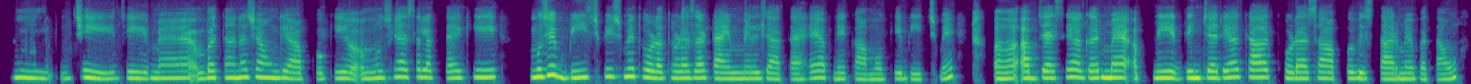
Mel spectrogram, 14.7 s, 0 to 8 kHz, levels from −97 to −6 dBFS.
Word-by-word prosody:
हुँ। 235 -3 +2 0.3
जी, 225 -4 +1
जी, 225 -1 -2
मैं 230 0 -1
बताना 240 +1 +2
चाहूँगी 245 -3 +2
आपको 205 -1 -4
कि 225 +1 -4
अ, 200 -2 -2
मुझे 235 +4 -1
ऐसा 265 0 -2
लगता 245 -2 -2
है 240 - +1
कि 260 +2 +1 0.3
मुझे 275 +6 +7 0.2
बीच-बीच 270 +3 +1
में 285 0 +6
थोड़ा-थोड़ा 235 -3 +1
सा 235 +1 +1
टाइम 215 -3 -1
मिल 215 0 -1
जाता 200 -3 -5
है 205 +5 -4
अपने 210 -3 -4
कामों 190 -1 -5
के 205 +2 -6
बीच 185 0 -7
में। 255 +7 0 0.4
अ, - - +1
अब 220 +1 +2
जैसे 235 +2 0
अगर 245 -1 +2
मैं 245 -1 +3
अपनी 235 0 +2
दिनचर्या 235 +3 +3
का 260 0 +3
थोड़ा-सा 220 -3 -2
आपको 220 +1 -4
विस्तार 210 -2 -1
में 205 - -1
बताऊँ, 190 +4 -4
230 Hz, 165 wpm, -23 LUFS, 215-245 Hz, 0.4 s, मुझे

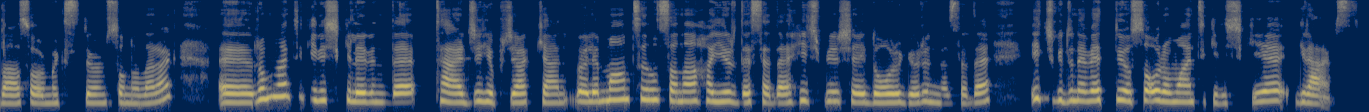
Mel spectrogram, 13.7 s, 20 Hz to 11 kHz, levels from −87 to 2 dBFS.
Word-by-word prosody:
daha 205 -1 0
sormak 210 0 -3
istiyorum, 210 -1 -3
son 215 0 -4
olarak. 210 - -3 0.5
Eee, 220 0 +4
romantik 345 0 +1
ilişkilerinde 235 -4 +2 0.2
tercih 240 -1 0
yapacakken, 225 -1 -1
böyle, 245 -2 +4
mantığın 285 +2 +2
sana 255 -2 +1
"hayır" 245 -3 -1
dese 225 -2 -1
de 215 0 +2
hiçbir 250 -1 -4
şey 225 -3 0
doğru 220 0 +4
görünmese 210 -2 -4
de 230 +2 +2 0.4
içgüdün 270 -5 -2
"evet" 260 +1 +2
diyorsa 265 -2 +2
o 260 +1 +6
romantik 235 -1 -1
ilişkiye 240 +6 -1
girer 215 -3 -1
misin? - - -7
235 Hz, 125 wpm, -24 LUFS, 220-260 Hz, 0.5 s, o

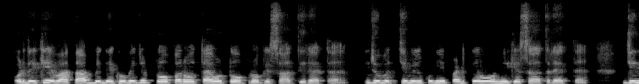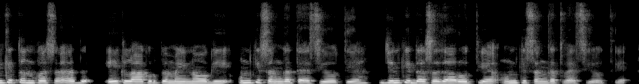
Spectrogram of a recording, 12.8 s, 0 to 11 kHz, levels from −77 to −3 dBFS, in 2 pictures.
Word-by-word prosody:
और 200 - +2
देखिए, 220 +4 +2
ये 235 - +4
बात 215 -1 +2
आप 190 -1 +3
भी 205 0 +2
देखोगे 215 +3 +2
जो 255 0 0
टॉपर 195 +1 +2
होता 195 0 +1
है 195 - +5
वो 210 - +5
टॉपरों 180 -1 0
के 190 - -4
साथ 170 -2 -6
ही - - -1
रहता 165 -1 -4
है, - - -13 0.2
जो 235 +3 +2
बच्चे 230 +1 -1
बिल्कुल 220 0 +1
नहीं 220 0 +3
पढ़ते 205 +1 +2
वो 215 0 +5
उन्हीं 195 -1 +1
के 195 - 0
साथ 175 -2 -4
रहते 160 -2 -3
हैं। - - -9 0.4
जिनके 235 +3 +2
तनख्वाह 235 -1 +1
शायद 230 - 0 0.3
₹1,00,000 215 0 +2
रूपये 210 0 -1
महीना 190 -1 0
होगी, 185 +2 0 0.2
उनकी 245 +4 0
संगत 200 -4 0
ऐसी 165 +1 0
होती 175 0 -1
है, 195 +2 -5
जिनकी 240 +2 +1
10,000 205 -2 +2
होती 190 +1 0
है 195 0 0
उनकी 215 +3 -1
संगत 190 -3 -3
वैसी 165 0 -5
होती 165 -1 -9
है। - - -9
200 Hz, 235 wpm, -22 LUFS, 185-220 Hz, 0.4 s, है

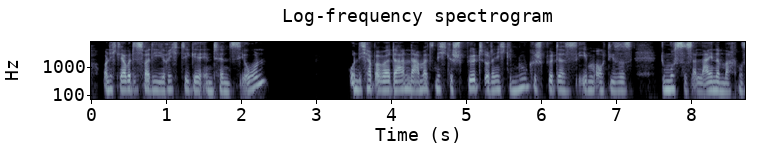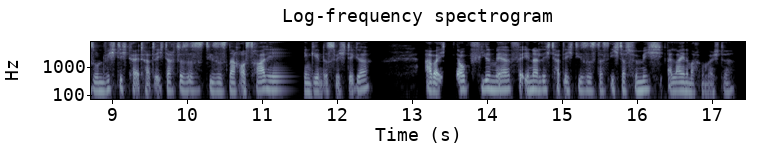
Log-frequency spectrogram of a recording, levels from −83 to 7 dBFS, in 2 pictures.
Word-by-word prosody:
und 160 - -6
ich 160 - -1
glaube, 155 +1 0
das 155 +1 +8
war - - -1
die 150 -1 -7
richtige 155 -1 -3
Intention. 145 - +1 1.1
Und - - -5
ich 160 - +4
habe 175 - -2
aber 155 0 -1
dann 155 +2 -2
damals - - -3
nicht 165 -1 +1
gespürt 175 +1 +2
oder 150 - -4
nicht 160 0 -3
genug 175 +7 -10
gespürt, 165 -4 -2
dass 155 -2 -2
es - - +7
eben 155 -1 -10
auch - - -7
dieses: 145 -1 +1 0.3
„Du - - -9
musst 165 +1 +9
es 140 - +9
alleine 150 +2 -4
machen” 135 +1 -10
so 145 +1 +1
'ne 145 0 -10
Wichtigkeit 170 +1 -2
hatte. - - -4
Ich - - -5
dachte, 145 0 -4
das 160 -3 0
ist 145 0 +3
dieses 140 -2 +2
„nach 140 -1 -4
Australien 155 0 0 0.3
gehen” 140 +1 -8
das - - +5
Wichtige, - - -6 0.7
aber - - 0
ich - - -4
glaube, 160 0 -3
viel 170 0 0
mehr 160 +1 -4
verinnerlicht 160 -1 -3
hatte - - -9
ich 145 - -5
dieses 150 -1 +1
dass 140 +1 -1
ich - - -1
das 150 - +3
für - - -3
mich 155 +2 -1
alleine 145 +1 -5
machen 130 0 -15
möchte. 135 +3 -14
155 Hz, 210 wpm, -24 LUFS, 145-160 Hz, 1.1 s, musst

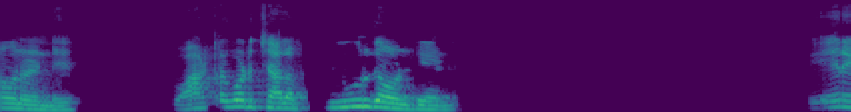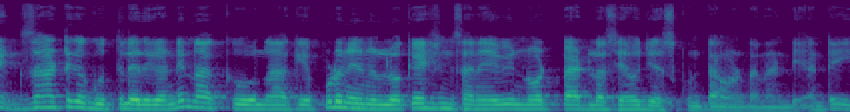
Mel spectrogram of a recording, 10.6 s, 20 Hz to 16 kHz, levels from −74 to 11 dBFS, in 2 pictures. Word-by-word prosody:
అవునండి. 135 -8 -1 0.7
వాటర్ 165 +5 -3
గూడా 205 -2 +1
చాలా 170 -1 +4 0.2
ప్యూర్‌గా 205 +3 +3
ఉంటయండి. 130 -3 -2 2.2
పేరు 200 +1 -4
ఎగ్జాక్ట్‌గా 185 +6 0
గుర్తులేదుగాండి. 145 +3 +3
నాకు 170 -3 -1 0.2
నాకు 135 -1 -1
ఎప్పుడు 190 +8 +1
నేను 155 -2 +3
లొకేషన్స్ 160 +1 +1
అనేవి 140 +1 +1
నోట్‌ప్యాడ్‌లో 140 -2 0
సేవ్ 135 -1 +1
జేసుకుంటా 115 -2 -5
ఉంటానండి. 95 -1 -9
అంటే 125 +6 -7
145 Hz, 115 wpm, -23 LUFS, 130-170 Hz, 2.2 s, చాలా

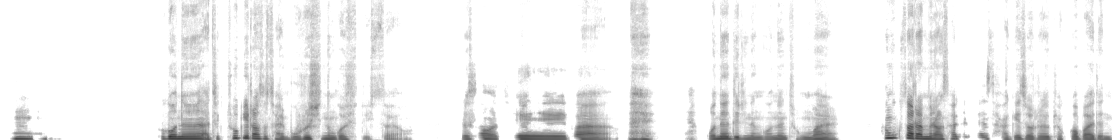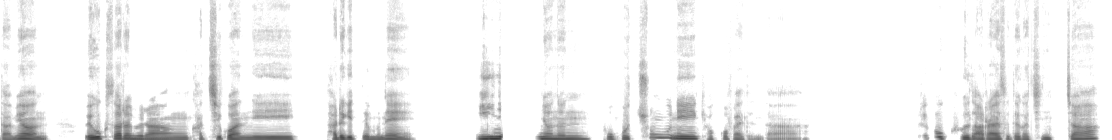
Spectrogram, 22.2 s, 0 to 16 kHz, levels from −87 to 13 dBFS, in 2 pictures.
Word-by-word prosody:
음. 200 -1 +3 1.3
그거는 205 -1 +7
아직 - - -5
초기라서 240 -5 +2
잘 155 -5 -6
모르시는 165 +3 -2
걸 135 -2 -3
수도 140 - -18
있어요. - - -18 0.6
그래서 170 +2 -2 0.2
제가 160 -2 +2 0.2
네 145 -4 -7 0.5
권해 180 +4 +4
드리는 165 -4 -3
거는 155 +1 -5
정말 150 -1 -4 0.4
한국 290 +1 +3
사람이랑 220 -10 +7
사귈 215 +3 -8
때 185 - -11 0.2
사계절을 155 +2 -5
겪어봐야 140 0 -4
된다면 140 +7 -1 0.4
외국 195 +3 +6
사람이랑 165 -4 -1
가치관이 150 -2 -2 0.3
다르기 165 +5 +1
때문에 145 -1 -4 0.6
2 200 +2 +7
년, 215 - +10 0.4
3 205 - -4
년은 175 -3 +1
보고 140 +6 -6
충분히 230 - +1
겪어봐야 140 -1 -11
된다. - - -20 1.2
그리고 200 +3 -6
그 180 -2 -6
나라에서 160 -1 -2
내가 145 -1 -7
진짜 165 +8 -5
165 Hz, 265 characters per minute, -25 LUFS, 150-195 Hz, 1.3 s, 년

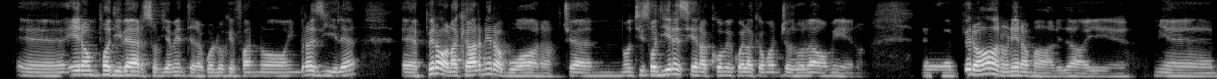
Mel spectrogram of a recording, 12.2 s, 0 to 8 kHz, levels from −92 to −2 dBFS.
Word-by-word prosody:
ehm, 130 -1 -6
era 165 +1 +2
un 170 - 0
po' 165 +1 +4
diverso 155 -2 +3
ovviamente 140 +1 -5
da 120 - -2
quello 130 +2 -4
che 130 0 -6
fanno 130 0 -4
in 130 - -14
Brasile, 155 +2 -1 0.4
ehm, 125 -2 -3
però 210 +7 +7
la 145 - +5
carne 160 +5 +4
era 190 - +4
buona. 125 -2 -2
Cioè 125 +4 -2
non 125 +2 -10
ti 165 - -8
so 155 - +4
dire 185 +5 +3
se - - -3
era 140 -3 +2
come 150 -1 -3
quella 140 0 +1
che - - -5
ho - - -1
mangiato 135 -1 -5
là 130 0 0
o 125 -1 -5
meno, 115 -3 -14 0.5
ehm, 120 -1 -7
però 190 +1 +6
non 140 -1 -2
era 145 -3 +1
male, 110 -3 -6
dai, 110 -2 -8 0.2
mi 135 -1 -15
è 120 -2 -8
mi - - -16
130 Hz, 205 wpm, -24 LUFS, 125-150 Hz, 0.5 s, però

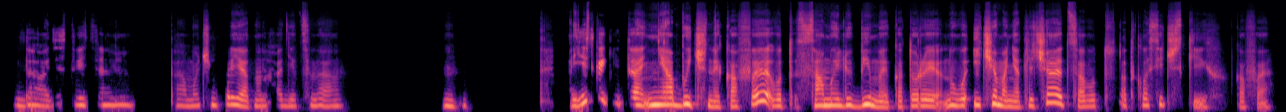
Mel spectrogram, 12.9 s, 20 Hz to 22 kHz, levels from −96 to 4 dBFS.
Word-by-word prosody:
Да, 200 0 -7
действительно. 205 +2 -9 0.3
Там 185 -1 -12
очень 205 +1 -6
приятно 200 -5 -2
находиться, 185 +1 -12
да. 185 -1 -10 1.0
Мгм. 180 -3 -5 1.1
А - - -4
есть 290 - +1
какие-то 240 -9 +1
необычные 215 -5 +5
кафе? 235 - +2
Вот 185 -1 -5
самые 195 0 +1
любимые, 195 -5 +3
которые, 180 +3 -2
ну, 200 +1 0
во 195 - +1
и 210 +1 -1
чем 220 +1 +6
они 170 -2 -1
отличаются, 205 - +1
вот, 175 +1 -10
от 190 - -10
классических 205 +2 -7
кафе? - - -12
195 Hz, 125 wpm, -23 LUFS, 180-215 Hz, 1.1 s, чем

